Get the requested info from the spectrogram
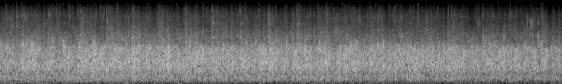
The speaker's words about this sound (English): Let's give her and the whole team, the board, a big round of applause, please.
